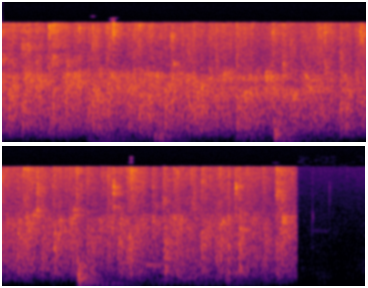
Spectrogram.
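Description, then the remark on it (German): Steady, dense applause from an audience welcoming a guest onto the stage, many hands clapping at an even loudness for about five seconds before it cuts off abruptly into silence. “Vielleicht kriegen wir einen Applaus.”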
